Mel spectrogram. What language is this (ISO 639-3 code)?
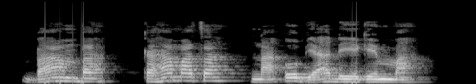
ibo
